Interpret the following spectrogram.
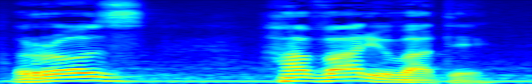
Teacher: assuming that that unstressed Oh sounds like ah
